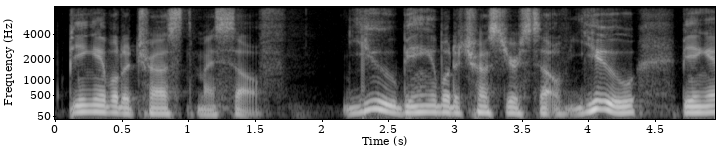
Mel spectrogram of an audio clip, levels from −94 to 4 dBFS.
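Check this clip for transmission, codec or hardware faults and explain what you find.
There are two short concealed packet losses in this speech. The call path is G.722, and nothing above 8 kHz can be heard. The first loss runs from 2.30 to 2.33 s, just after "able to trust myself". The second runs from 3.55 to 3.60 s, just after "being able to trust". Each gap fits one lost 20 ms packet. The receiver covered each hole by extending the preceding sound, then blended back into the real audio. The result is a brief smear or wobble in the voice.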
